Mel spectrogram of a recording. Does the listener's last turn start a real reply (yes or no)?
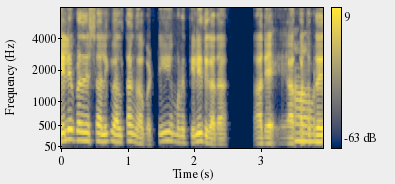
no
